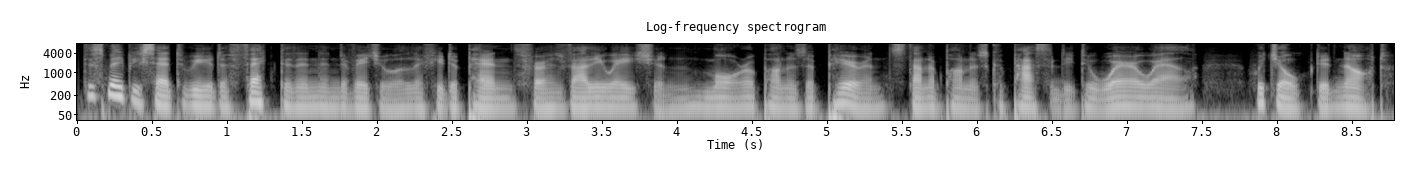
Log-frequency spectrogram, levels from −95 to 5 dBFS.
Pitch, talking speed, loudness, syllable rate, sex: 85 Hz, 220 wpm, -24 LUFS, 5.7 syllables/s, male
